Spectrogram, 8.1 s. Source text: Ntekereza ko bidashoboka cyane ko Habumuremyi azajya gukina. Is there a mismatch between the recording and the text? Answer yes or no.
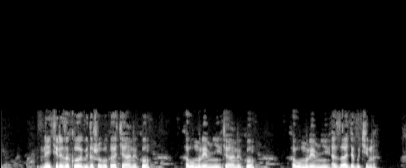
yes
